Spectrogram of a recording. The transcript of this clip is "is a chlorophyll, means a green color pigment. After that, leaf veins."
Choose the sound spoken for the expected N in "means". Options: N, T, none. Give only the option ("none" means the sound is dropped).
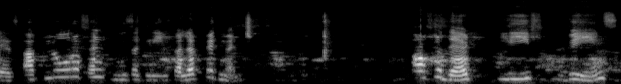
none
